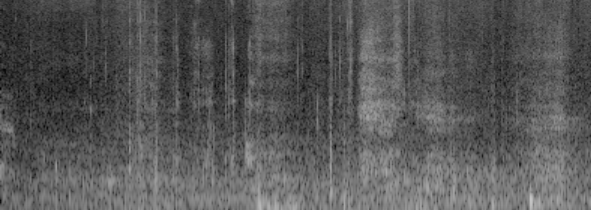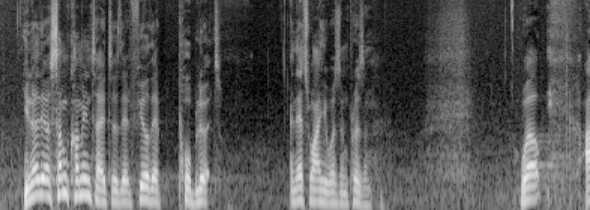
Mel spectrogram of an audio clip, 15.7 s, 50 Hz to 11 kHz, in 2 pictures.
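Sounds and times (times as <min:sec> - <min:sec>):
low steady hiss: 0:00.0 - 0:15.7
person taking a quick sip of water with slurps and a swallow: 0:00.4 - 0:06.4
speech: 0:08.2 - 0:10.9, 0:11.7 - 0:12.9, 0:14.8 - 0:15.7.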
